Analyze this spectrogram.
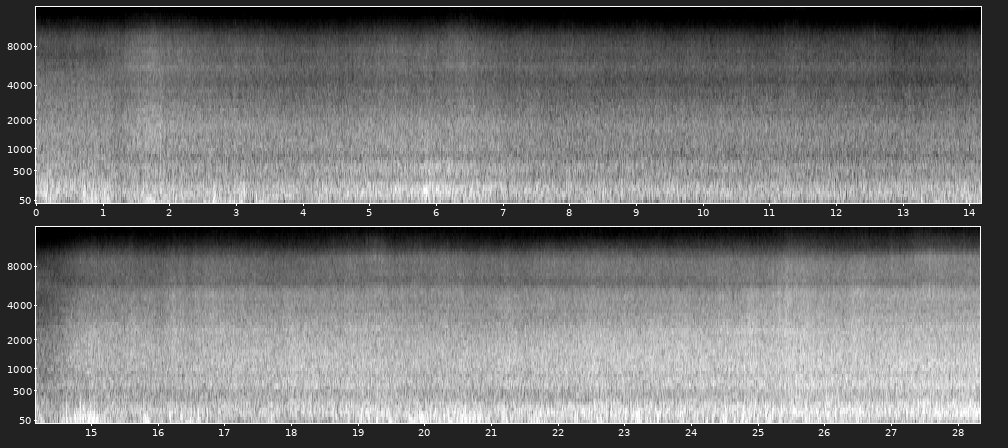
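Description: Sea surf breaking and washing over rocks, a steady rushing noise that gets louder and brighter about halfway through.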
